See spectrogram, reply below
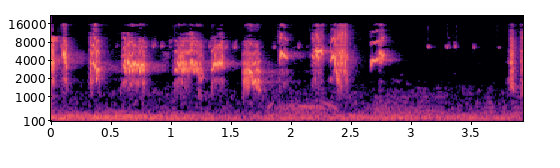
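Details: Morning song of an American dipper at Echo Lake, Trinity Alps, California: a quick run of loud, high, clipped notes, about three per second, some buzzy and some whistled, then a brief pause, above a constant low rumble.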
